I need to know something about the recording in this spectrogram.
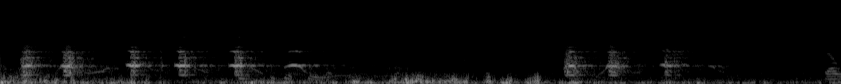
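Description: A dog barking in short repeated barks: six in quick succession, then a pause, then three more, over a low rumble of wind on the microphone.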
